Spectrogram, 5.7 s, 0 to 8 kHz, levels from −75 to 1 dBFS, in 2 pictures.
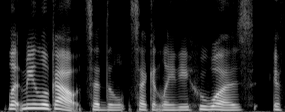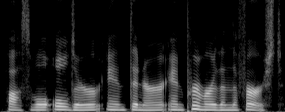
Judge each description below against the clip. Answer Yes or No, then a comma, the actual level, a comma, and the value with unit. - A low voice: No, high, 195 Hz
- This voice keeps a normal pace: No, fast, 210 wpm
